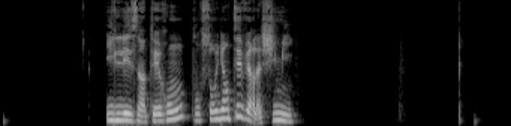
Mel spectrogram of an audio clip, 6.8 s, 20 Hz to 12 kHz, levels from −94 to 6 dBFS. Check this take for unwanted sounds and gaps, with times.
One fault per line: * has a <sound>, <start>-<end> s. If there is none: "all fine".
all fine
